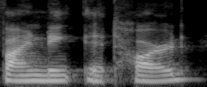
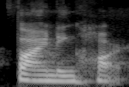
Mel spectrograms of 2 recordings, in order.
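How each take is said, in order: First: The word 'it' is clearly pronounced. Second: The word 'it' is dropped almost entirely. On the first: The speaker calls it right. "it'd be better to hear a little bit more of the it" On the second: The speaker calls it wrong. "It sounded like you said finding hard"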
